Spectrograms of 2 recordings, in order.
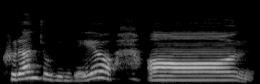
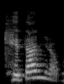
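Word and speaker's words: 契丹: 자, 붉은달자를 또 안이라고 읽어서 글안족인데요. 그 금나라에 망해서 부족 이름 글, 이걸 읽기 문제 나올 때 거의 다 계단이라고 쓰면 다 틀려버리죠. 글안이라고 읽고, 부족 이름이기 때문에 고유한 부족 이름이어서 그렇게 살려주게 되고 있고요.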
